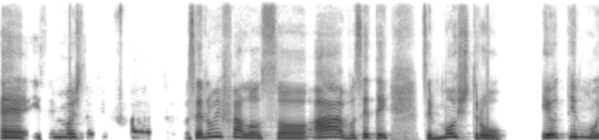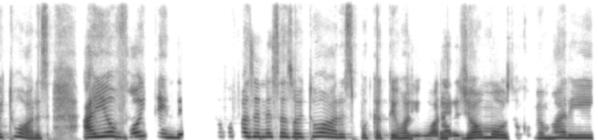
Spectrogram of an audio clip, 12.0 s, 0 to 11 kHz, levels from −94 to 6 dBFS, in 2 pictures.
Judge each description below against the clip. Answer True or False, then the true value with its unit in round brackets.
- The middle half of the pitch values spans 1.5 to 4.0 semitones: False (4.9 semitones)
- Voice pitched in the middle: False (235 Hz)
